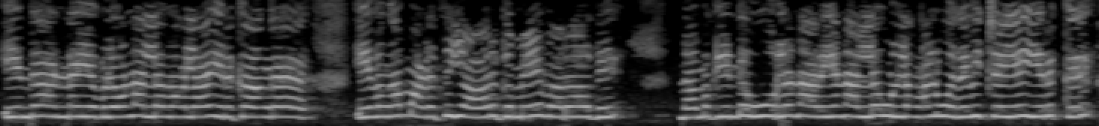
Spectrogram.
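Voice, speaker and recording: A feisty little girl with an extremely high, piercingly bright cartoon voice. She speaks with a southern Tamil Nadu accent, stretching her words for emphasis and sounding earnest and easily exasperated. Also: completely flat delivery, normal speed. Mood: grateful. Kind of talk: amateur cartoon comedy voice acting.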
